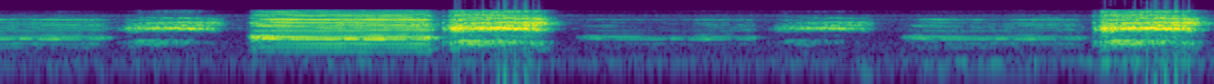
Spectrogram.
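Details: Braying donkey, its call rocking back and forth between loud strained high notes and quieter lower honks, repeated several times over six seconds.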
